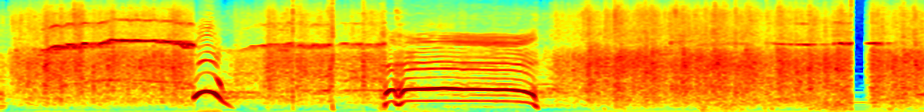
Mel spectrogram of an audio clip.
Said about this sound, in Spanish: Yo que usted aplaudiera, por favor.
